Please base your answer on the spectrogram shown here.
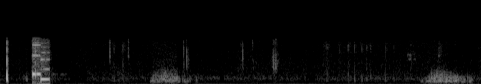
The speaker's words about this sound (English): I just asked them if they can dial 1-800 number, and then they dialed it. Well, actually, that one in New York. Watch, I'll do it with that one in New York.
